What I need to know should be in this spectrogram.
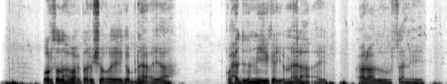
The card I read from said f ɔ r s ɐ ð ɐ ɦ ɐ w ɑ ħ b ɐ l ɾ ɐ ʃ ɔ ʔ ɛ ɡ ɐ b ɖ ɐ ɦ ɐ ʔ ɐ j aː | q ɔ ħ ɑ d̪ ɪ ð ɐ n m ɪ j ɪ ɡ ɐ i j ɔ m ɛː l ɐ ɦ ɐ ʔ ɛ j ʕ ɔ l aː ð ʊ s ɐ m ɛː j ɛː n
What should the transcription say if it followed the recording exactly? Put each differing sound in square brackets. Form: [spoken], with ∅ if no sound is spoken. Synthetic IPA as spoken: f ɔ r s ɐ ð ɐ ɦ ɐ w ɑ ħ b ɐ [∅] ɾ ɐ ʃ ɔ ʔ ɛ ɡ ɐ b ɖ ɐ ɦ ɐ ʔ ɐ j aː | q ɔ ħ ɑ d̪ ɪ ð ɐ n m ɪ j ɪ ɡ ɐ i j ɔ m ɛː l ɐ ɦ ɐ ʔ ɛ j ʕ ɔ l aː ð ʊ s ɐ m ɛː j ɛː n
